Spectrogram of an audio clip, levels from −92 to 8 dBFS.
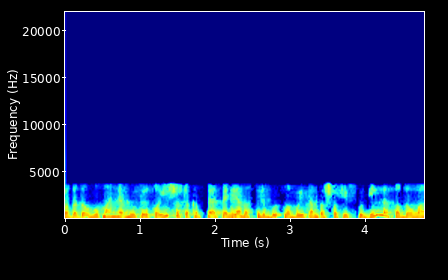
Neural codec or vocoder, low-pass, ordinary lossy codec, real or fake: codec, 16 kHz, 1.1 kbps, Voila-Tokenizer; 3.6 kHz; AAC, 16 kbps; fake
